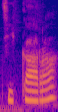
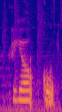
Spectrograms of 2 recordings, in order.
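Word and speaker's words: 力: Yang terakhir ada kanji chikara atau bisa juga dibaca ryoku. Kalau berdiri sendiri dia dibacanya chikara, artinya kekuatan.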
